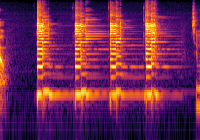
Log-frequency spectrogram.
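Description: Mandolin: the same note picked four times, about once every three-quarters of a second, each ringing on after the strike. Each strike carries a quick trill, a fretting finger tapping the string and letting go, used as an ornament.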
